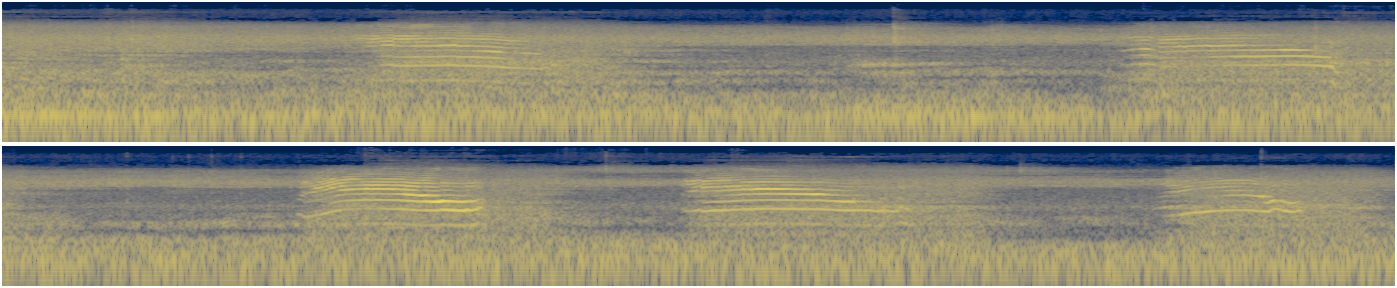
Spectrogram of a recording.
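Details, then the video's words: Fluffy white pet cat, said to be hungry, meows again and again, roughly six wavering harmonic meows every second or two, some louder and more insistent, over light background noise. "Fluffy white meowing"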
